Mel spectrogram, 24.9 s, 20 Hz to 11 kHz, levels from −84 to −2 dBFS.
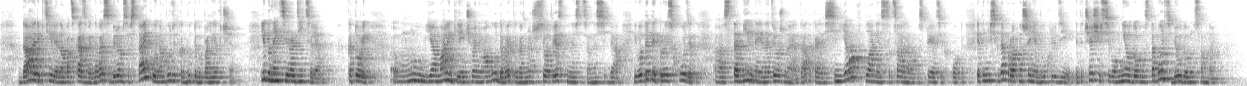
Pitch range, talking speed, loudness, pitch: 185-225 Hz, 160 wpm, -31 LUFS, 200 Hz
